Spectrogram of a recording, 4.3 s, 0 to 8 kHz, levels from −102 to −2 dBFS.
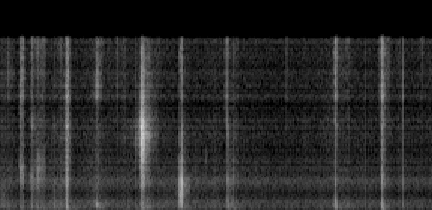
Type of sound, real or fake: fake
